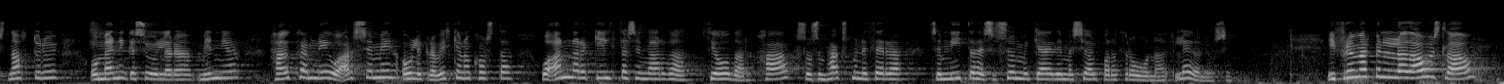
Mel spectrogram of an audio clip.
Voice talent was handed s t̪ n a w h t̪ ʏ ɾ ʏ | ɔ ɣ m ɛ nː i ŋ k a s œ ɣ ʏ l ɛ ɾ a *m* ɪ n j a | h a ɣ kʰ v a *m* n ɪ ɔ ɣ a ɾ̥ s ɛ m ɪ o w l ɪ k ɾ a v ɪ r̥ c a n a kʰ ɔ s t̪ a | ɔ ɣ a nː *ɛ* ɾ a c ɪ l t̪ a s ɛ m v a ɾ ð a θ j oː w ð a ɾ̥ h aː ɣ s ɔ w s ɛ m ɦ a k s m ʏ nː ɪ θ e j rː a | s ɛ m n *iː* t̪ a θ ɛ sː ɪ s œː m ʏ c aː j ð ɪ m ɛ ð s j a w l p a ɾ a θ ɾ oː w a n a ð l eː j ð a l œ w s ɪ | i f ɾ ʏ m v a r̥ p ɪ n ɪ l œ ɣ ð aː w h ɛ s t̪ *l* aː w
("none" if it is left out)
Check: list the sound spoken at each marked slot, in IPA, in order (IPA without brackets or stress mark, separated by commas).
m, m, a, iː, l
